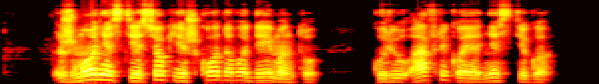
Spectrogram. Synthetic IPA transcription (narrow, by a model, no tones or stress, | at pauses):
ʒmoːnʲeːst̪ʲiɛsʲoːkjiɛʃkoːd̪ɐʋoːd̪ʲɛɪmɐnt̪uː | kʊɾʲuːʔɑːfʲɾʲɪkoːjɛnʲɛsʲt̪ʲɪɡoː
